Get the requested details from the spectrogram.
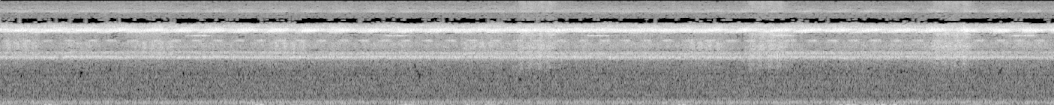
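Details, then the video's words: Summer-night forest crickets keep up an unbroken high-pitched shrill trill, with brief brighter pulses of extra chirping near seven, ten and twelve seconds, above a soft low rumble. "Relaxing Cricket Sounds For Sleep Ambient Summer Night"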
